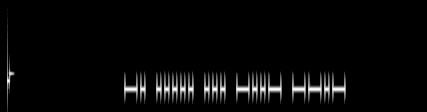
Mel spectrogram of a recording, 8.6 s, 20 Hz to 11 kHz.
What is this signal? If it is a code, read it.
Morse code, heard as a keyed tone, about 15 wpm, 700 Hz. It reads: N5SXQ
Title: USA Call Signs - 5 Characters - Repeated 2x - 15wpm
